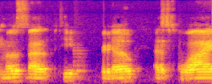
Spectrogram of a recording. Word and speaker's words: Petit Verdot: And as you can see, Petit Verdot is not spelled petit, so it's petit. Yeah, it doesn't have it. Petit is how you spell it. Yeah, so it's Petit. There is no E, and then Verdot.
